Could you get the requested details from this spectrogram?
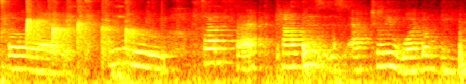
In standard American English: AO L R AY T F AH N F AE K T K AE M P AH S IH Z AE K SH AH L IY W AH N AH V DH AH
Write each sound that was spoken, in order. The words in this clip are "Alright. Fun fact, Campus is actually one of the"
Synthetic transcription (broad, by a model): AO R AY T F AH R F AE K T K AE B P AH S IH Z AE K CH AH L IY W AH N AH V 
